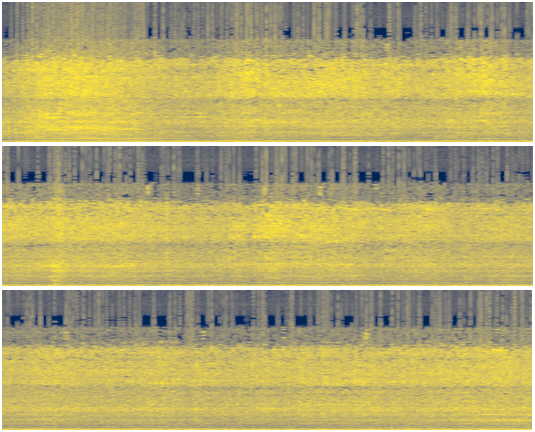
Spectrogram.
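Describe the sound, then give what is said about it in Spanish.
Several motorcycle engines idle together in a steady, rumbling drone with a low throb and some metallic clatter, loud and continuous throughout, with no voices, as motorcycles are prepared for handover to the National Police at the Cabildo. “Por favor, sala técnica, si nos muestra ya los preparativos de las motocicletas que serán entregadas hoy, justamente el acto será en el Cabildo.”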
